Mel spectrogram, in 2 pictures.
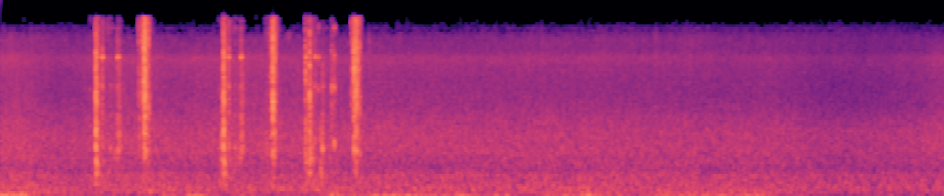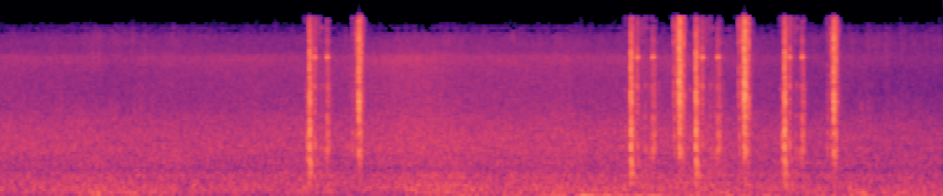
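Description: Game pieces click sharply into place.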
